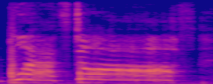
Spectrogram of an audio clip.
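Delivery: high, bright launch cry; excited shout. Shown as a demonstration. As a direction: send them off with a bang. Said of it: "make it sound so much fun".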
